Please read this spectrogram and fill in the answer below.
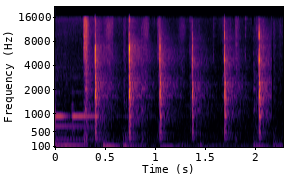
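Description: Kitchen knife chopping on a plastic cutting board, sharp even strikes about three a second, over background music with a steady bass line.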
